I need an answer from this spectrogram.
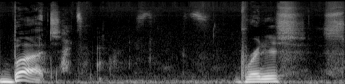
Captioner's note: whispering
